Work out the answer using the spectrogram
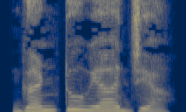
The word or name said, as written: ಗಂಟುವ್ಯಾಜ್ಯ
